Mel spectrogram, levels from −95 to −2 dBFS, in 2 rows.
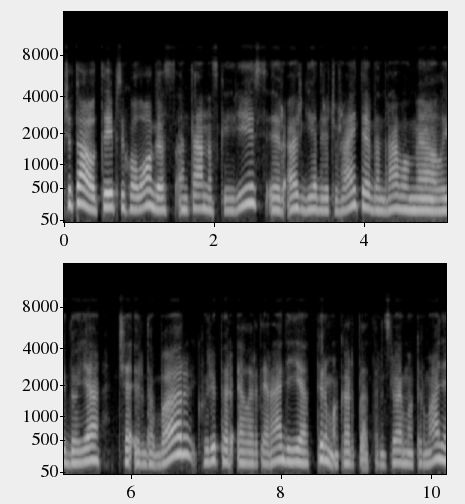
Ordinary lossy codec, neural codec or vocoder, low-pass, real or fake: Opus, 16 kbps; none; 7.2 kHz; real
